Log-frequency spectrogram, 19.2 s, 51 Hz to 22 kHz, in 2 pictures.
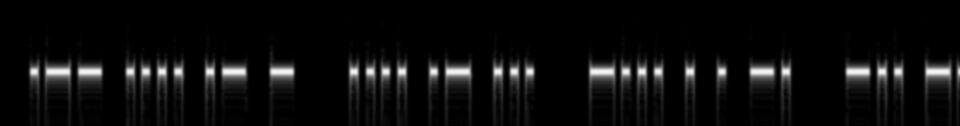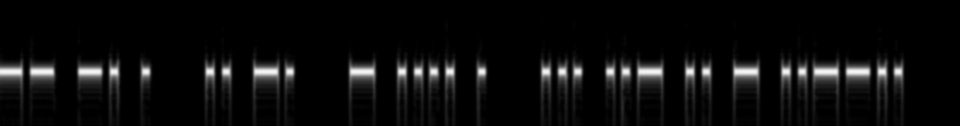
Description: Morse code, heard as a keyed tone, about 16 wpm, 700 Hz. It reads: WHAT HAS BEEN DONE IN THE SUIT?
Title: Sentences from Top 1600 Words 15wpm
